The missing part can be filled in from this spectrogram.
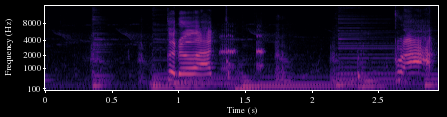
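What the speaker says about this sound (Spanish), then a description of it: "¡Ahí hay otra rana!" A cartoon frog croaks in a short series of loud, nearby, voiced croaks with a bright, rasping edge, heard on its own for a few seconds.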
